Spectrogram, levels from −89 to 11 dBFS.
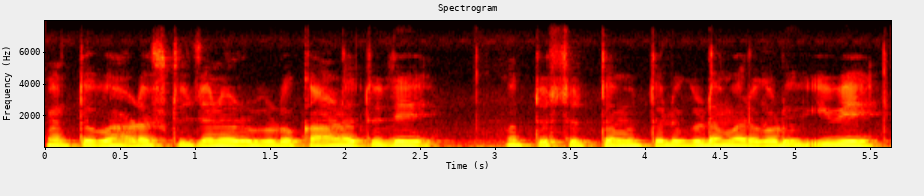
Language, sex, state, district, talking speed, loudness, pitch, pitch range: Kannada, male, Karnataka, Bidar, 95 wpm, -13 LUFS, 140 Hz, 140-145 Hz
